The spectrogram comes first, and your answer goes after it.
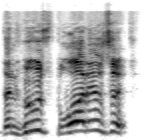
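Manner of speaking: a hint of a shocked paramedic; alarmed question. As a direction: ask it like a startled medic. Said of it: "worst thing to hear in EMS".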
